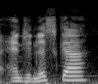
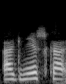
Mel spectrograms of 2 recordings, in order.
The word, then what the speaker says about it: Agnieszka: We have Invicta Star uh uh Anisca Nijovich, which I'm going to need your help. An uh Anka, how do you say your name properly? It's Agneska.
